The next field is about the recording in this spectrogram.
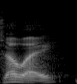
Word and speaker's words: zoe: We know the Greek word there is the word Z-O-E, which we pronounce Zoe.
